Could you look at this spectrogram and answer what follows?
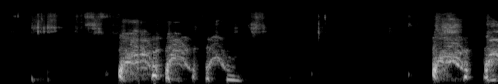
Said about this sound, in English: Oh, my goodness. Your poor cough. Which is like, all of a sudden. Hold on. I actually think I accidentally inhaled a piece of lilac that was it was like super windy.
